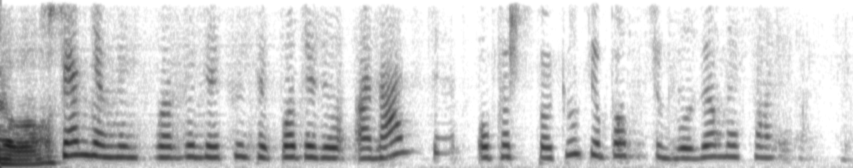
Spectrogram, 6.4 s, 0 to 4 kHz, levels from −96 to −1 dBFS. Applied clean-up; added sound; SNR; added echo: neural mask model DeepFilterNet 3.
